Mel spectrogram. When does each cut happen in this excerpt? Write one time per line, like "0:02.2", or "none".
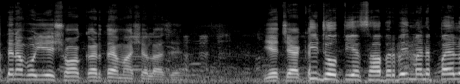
0:03.1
